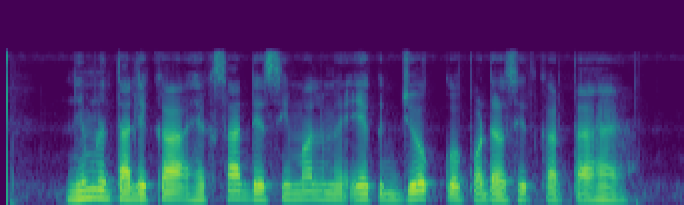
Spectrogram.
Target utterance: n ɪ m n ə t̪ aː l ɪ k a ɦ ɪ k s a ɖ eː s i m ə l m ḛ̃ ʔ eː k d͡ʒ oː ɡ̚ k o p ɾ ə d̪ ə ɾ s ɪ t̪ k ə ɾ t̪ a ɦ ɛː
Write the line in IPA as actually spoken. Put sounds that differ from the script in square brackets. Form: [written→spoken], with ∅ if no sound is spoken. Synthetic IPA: n ɪ m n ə t̪ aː l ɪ k a ɦ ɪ k s a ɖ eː s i m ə l m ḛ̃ ʔ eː k d͡ʒ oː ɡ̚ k o p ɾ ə d̪ ə ɾ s ɪ t̪ k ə ɾ t̪ a ɦ ɛː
